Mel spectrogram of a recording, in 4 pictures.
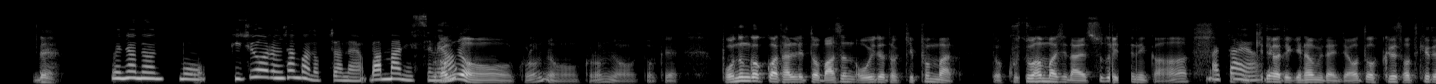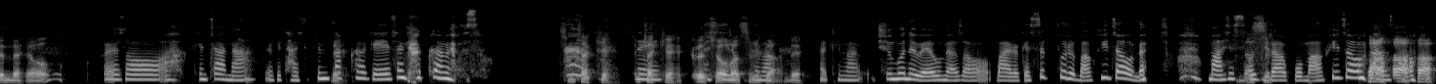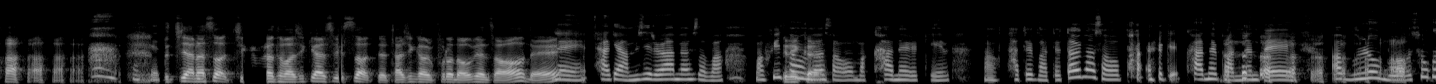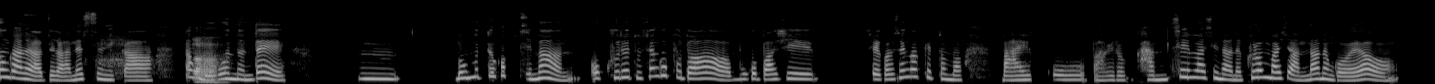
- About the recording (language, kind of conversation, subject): Korean, podcast, 실패한 요리 경험을 하나 들려주실 수 있나요?
- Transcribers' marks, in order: other background noise; teeth sucking; laughing while speaking: "됐나요?"; tapping; laughing while speaking: "생각하면서"; laugh; laughing while speaking: "휘저으면서"; laugh; laughing while speaking: "휘저으면서"; laugh; laugh; laugh; laughing while speaking: "봐야겠"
